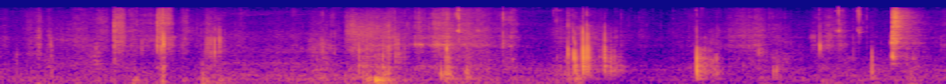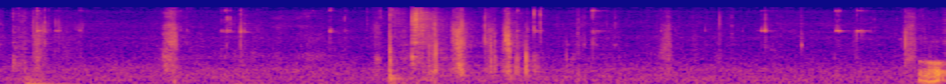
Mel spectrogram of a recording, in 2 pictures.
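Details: Indoor talking mixed with crisp crunching and clicking, like ice being knocked about and bitten, with sharp taps scattered throughout and no animal voice standing out.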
